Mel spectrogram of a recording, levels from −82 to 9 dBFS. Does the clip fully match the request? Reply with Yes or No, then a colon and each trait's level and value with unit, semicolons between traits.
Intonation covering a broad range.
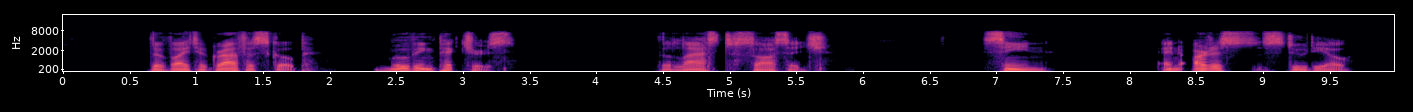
No: average, 4.1 semitones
